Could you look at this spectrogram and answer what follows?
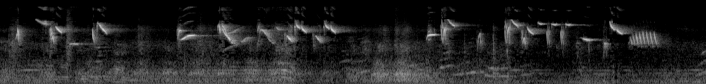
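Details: A Yellow-rumped serin, or blackthroat, in full mastering song. It delivers high clear whistled slurs and chirps in quick groups and ends with a brief harsh buzzy note.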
